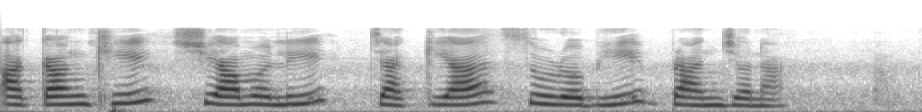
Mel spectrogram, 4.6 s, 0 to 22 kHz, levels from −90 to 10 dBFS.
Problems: none marked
